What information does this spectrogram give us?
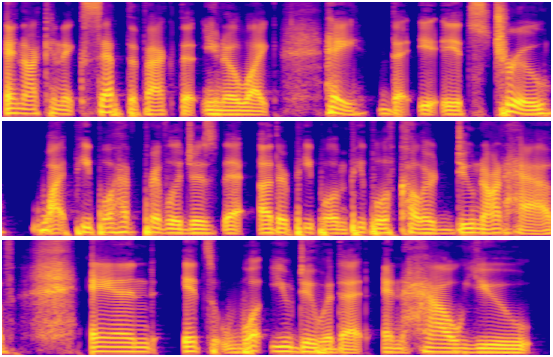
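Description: A man's voice: fairly low pitch, normal speed, no room sound. A young man giving a sassy, emphatic rant to the camera, calling people honey and sweetie. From American South. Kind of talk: impassioned direct-to-camera rant.

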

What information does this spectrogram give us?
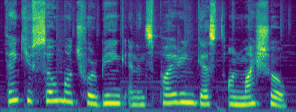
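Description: A woman hosting a podcast, delivering prepared questions and scripted lines in a measured, formal way. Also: a little high, a little mellow, soft background music. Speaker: podcast host.

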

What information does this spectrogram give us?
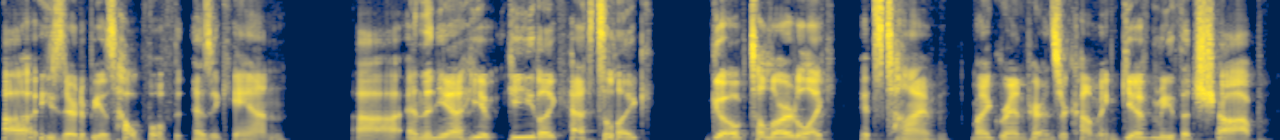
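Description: A man speaking as a podcast guest, discussing a book in a casual, halting, conversational way. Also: mid-range voice, fairly even intonation, a bit bright.

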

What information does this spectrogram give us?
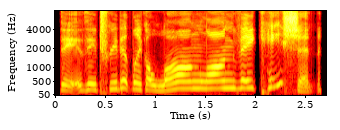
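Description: A woman's voice: fairly high pitch, lively intonation, normal speed, no room sound. Chatty woman podcast host, dry sound. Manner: enthusiastic, chatty, recounts plots. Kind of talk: casual chat.

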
